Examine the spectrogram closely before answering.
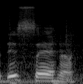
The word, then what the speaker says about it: Srna: É assim mesmo, galera, a pronúncia, De Serna.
